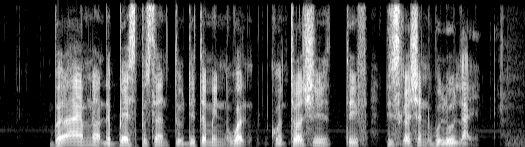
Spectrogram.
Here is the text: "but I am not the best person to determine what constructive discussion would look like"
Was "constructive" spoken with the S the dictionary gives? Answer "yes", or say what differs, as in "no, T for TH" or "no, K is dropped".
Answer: no, S is dropped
